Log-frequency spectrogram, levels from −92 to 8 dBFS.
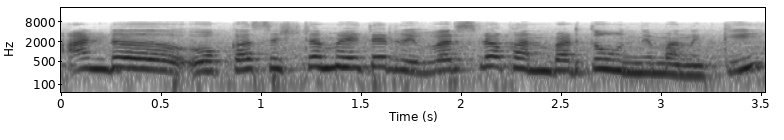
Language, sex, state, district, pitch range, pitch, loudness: Telugu, female, Andhra Pradesh, Visakhapatnam, 260-325 Hz, 290 Hz, -13 LUFS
